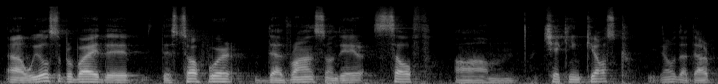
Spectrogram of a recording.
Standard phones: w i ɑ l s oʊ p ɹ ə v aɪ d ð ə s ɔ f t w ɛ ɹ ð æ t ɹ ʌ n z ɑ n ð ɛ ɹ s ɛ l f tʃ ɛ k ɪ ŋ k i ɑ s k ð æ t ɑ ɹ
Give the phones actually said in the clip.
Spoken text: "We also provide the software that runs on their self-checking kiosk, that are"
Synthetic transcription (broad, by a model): w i ɑ l s oʊ p ɹ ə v aɪ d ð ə s ɔ f t w ɛ ɹ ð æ t ɹ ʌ n s ɑ n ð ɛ ɹ s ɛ l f tʃ ɛ k ɪ ŋ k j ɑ s k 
